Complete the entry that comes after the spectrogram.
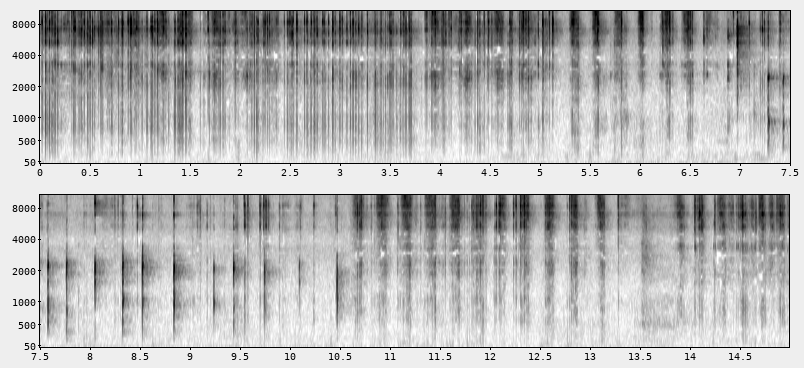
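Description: A palm-sized white solid bar of soap embossed "Batex" is held in both hands and scratched and tapped with long blue-painted fingernails. Dense, crisp high-pitched scratching gives way to a fast series of sharp, dry clicking taps that stop instantly with no ring.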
